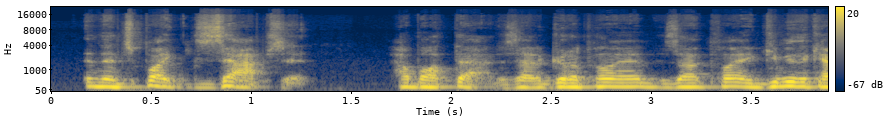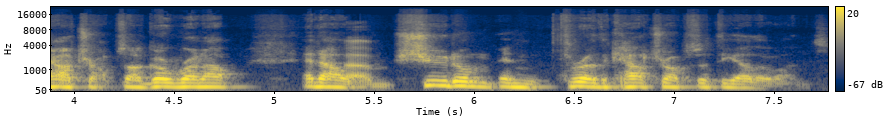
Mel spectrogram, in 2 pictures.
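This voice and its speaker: A raspy put-on character voice from a man, fairly high in pitch, very fast, with big swings in loudness. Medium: actual play. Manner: friendly, quick.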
